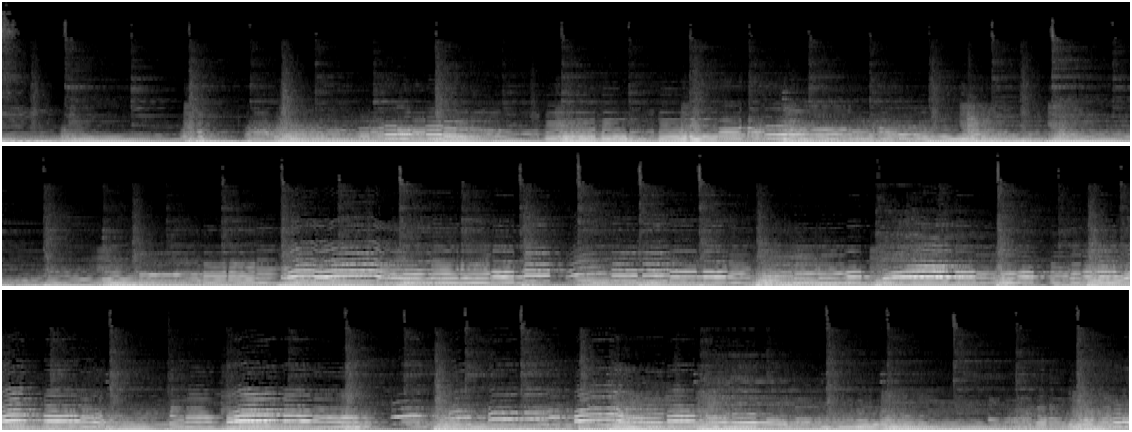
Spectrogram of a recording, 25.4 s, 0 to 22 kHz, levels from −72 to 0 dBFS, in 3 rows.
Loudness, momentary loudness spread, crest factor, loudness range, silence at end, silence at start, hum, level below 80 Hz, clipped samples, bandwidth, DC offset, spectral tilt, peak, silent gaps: -18 LUFS; 8 LU; 18 dB; 4 LU; 0 s; 0 s; none; -32 dBFS; under 0.1%; 19 kHz; under 0.1%; -6 dB/octave; 0 dBFS; none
